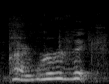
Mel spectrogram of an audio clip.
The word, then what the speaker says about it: pyruvic: So there is a particular acid called pyr. I'm, I'm gonna butcher this up. – Pyruvic. – Pyruvic. Pyruvic.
